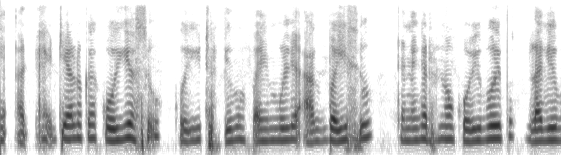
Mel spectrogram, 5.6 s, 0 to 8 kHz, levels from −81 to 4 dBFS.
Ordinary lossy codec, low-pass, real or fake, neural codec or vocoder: none; 7.2 kHz; fake; codec, 16 kHz, 8 kbps, FreqCodec, smaller model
